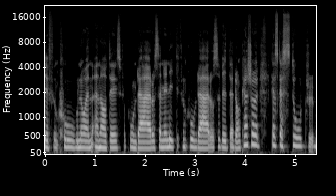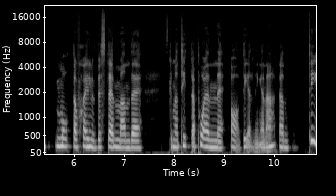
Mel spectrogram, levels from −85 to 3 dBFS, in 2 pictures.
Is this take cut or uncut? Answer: cut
